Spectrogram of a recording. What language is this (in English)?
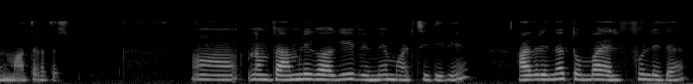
Kannada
